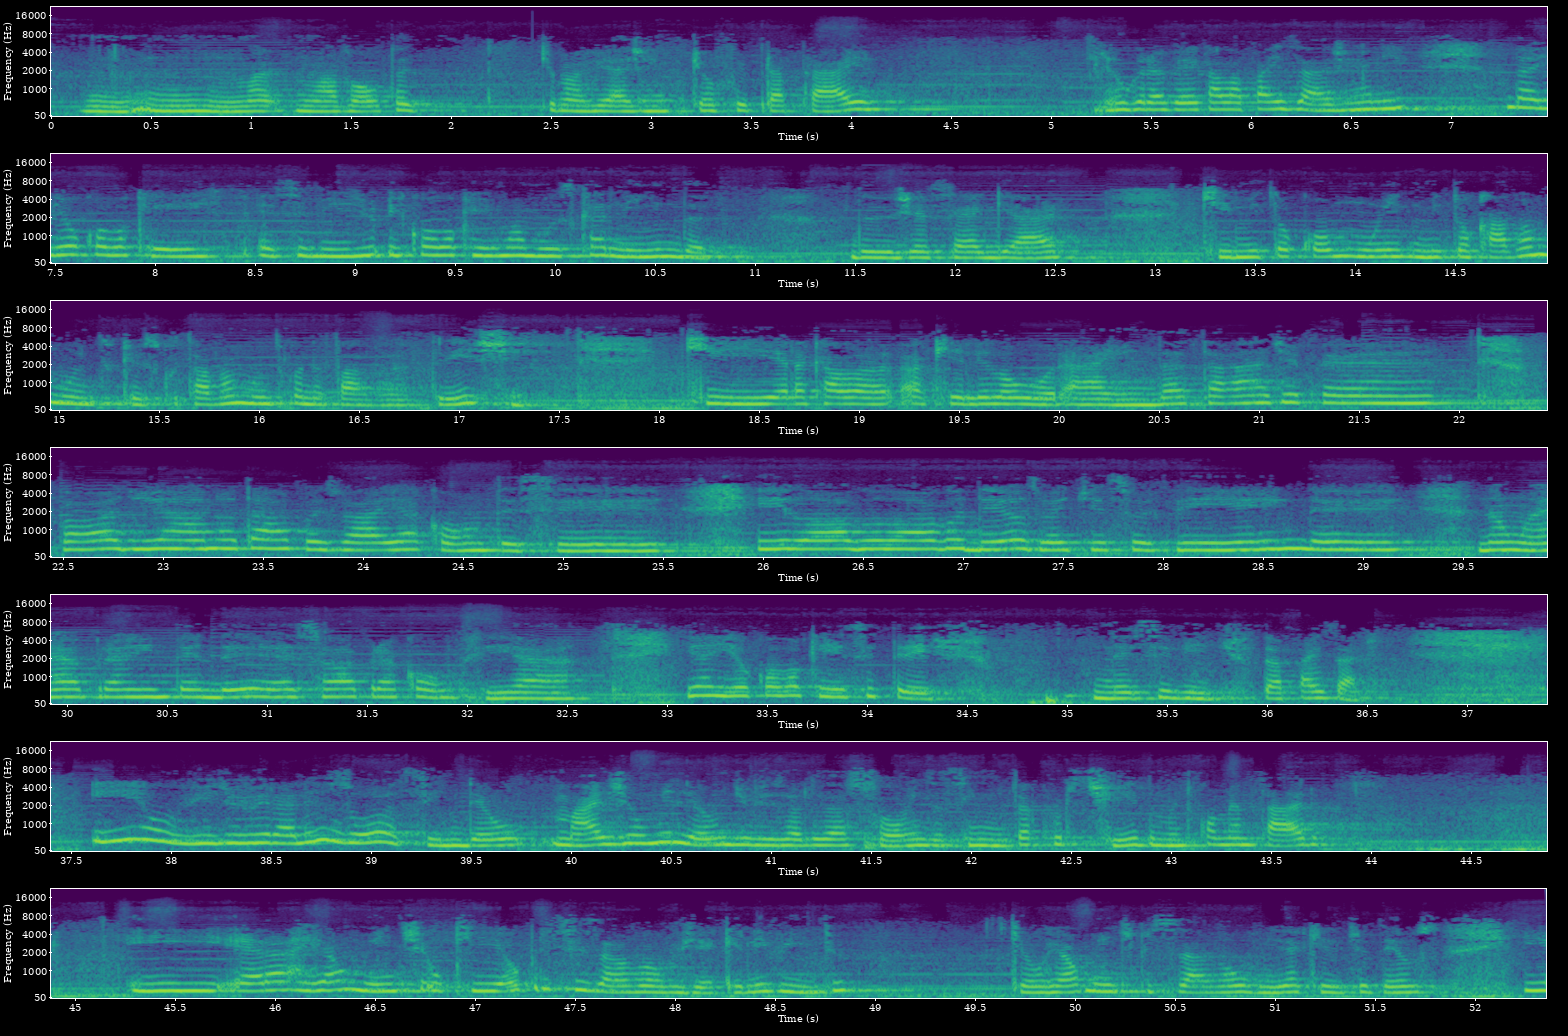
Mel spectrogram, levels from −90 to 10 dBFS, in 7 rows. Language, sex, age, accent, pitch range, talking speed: Portuguese, female, 10-29, Brazilian, 225-285 Hz, 135 wpm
